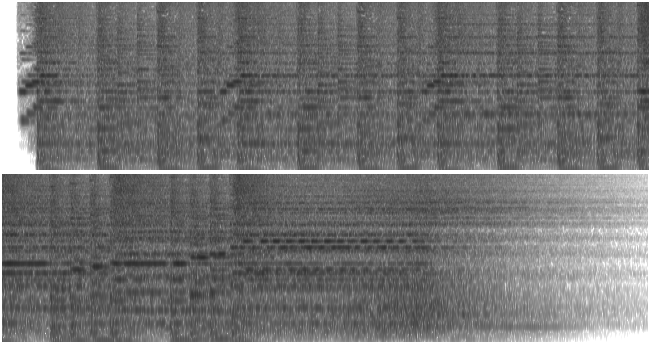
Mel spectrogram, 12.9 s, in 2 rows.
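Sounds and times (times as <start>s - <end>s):
orchestral jingle: 0.4s - 12.3s.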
